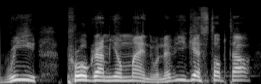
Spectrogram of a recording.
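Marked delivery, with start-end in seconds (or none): 0.0-1.5 loud, slow, every word pressed down; forceful slow mantra; emphatic command. Real, not acted. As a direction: drill it into them like an order. Hammering home a mantra.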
